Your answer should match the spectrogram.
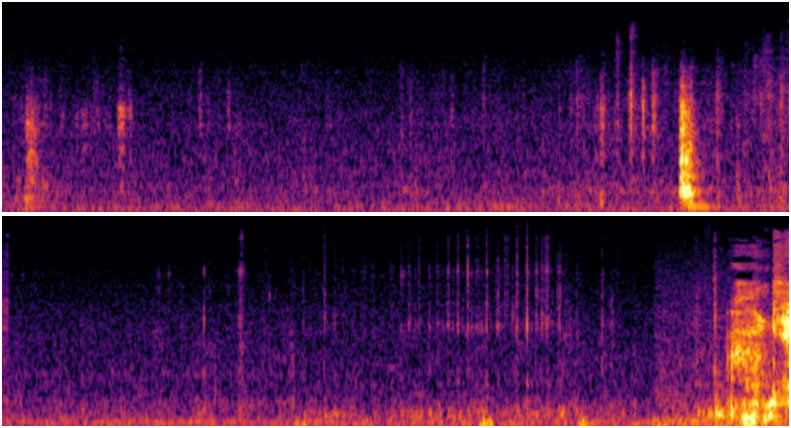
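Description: Quiet handling of tractor wiring: a few light clicks and taps, with one sharper click about halfway through, as electrical connectors are pushed together by hand.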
